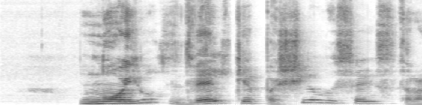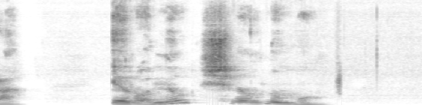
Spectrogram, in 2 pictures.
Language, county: Lithuanian, Tauragė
